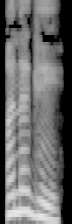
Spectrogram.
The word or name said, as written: ಅನಘೆ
